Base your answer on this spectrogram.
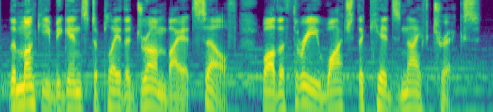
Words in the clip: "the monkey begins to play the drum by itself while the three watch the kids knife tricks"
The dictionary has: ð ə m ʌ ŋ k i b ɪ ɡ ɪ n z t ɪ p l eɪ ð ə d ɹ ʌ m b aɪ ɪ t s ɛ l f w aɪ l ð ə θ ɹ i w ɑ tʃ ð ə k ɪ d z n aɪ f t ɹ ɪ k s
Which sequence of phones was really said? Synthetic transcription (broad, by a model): ð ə m ʌ ŋ k i b ɪ ɡ ɪ n z t ɪ p l eɪ ð ə d ɹ ʌ m b aɪ ɪ t s ɛ l f w aɪ l ð ə θ ɹ i w ɑ tʃ ð ə k ɪ d z n aɪ f t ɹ ɪ k s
